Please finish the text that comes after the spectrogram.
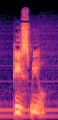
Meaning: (adjective) Made or done in pieces or one stage at a time; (adverb) 1. Piece by piece; in small amounts, stages, or degrees 2. Into pieces or parts; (verb) To divide or distribute piecemeal; dismember
- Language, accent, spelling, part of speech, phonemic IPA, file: English, US, piecemeal, adjective / adverb / verb / noun, /ˈpiːs.miːl/, En-us-piecemeal.ogg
